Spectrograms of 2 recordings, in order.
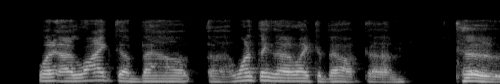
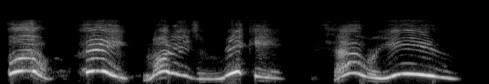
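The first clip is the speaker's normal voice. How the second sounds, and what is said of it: Mickey Mouse voice, turning Southern. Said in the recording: “your best Mickey impression ... Kind of changed in that last sentence ... Southern at the end.”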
